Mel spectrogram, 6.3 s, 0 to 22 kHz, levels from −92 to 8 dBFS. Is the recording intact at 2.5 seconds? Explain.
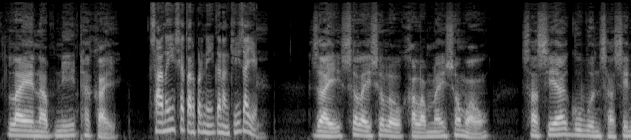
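No. A section at the wrong speed runs from 1.44 to 2.56 s, likely from audio played against the wrong clock at 1.77 times its recorded rate. Speed and pitch rise together, so the speech sounds hurried and raised by about ten semitones.

Generation loss is also present at 2.5 s and throughout. The audio sounds swirly, smeared and hollow, with blurred attacks. That points to likely repeated Opus re-encoding, around 48 kbit/s and a few passes, each requantising on a shifted frame grid so noise and spectral holes pile up.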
